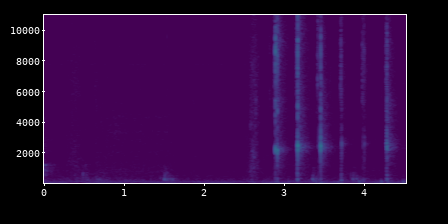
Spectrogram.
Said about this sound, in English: Gotta like snap your fingers like I'm at an open mic night, man. I just read a poem.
